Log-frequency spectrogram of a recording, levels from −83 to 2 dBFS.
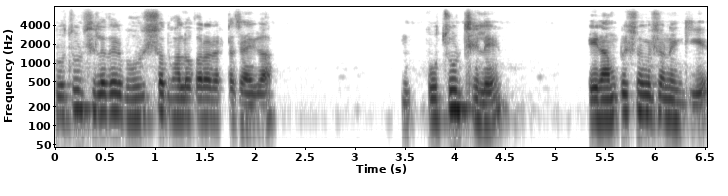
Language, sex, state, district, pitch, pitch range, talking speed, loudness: Bengali, male, West Bengal, Kolkata, 140 Hz, 135-160 Hz, 140 wpm, -20 LUFS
